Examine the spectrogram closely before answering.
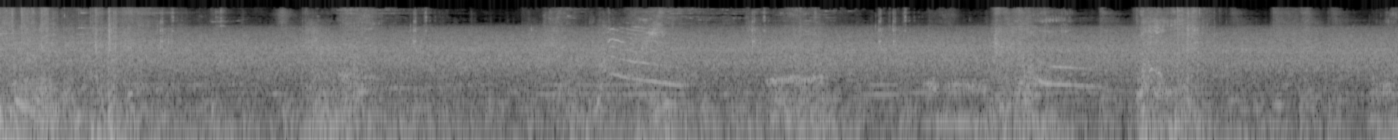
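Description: Magical spell effects whoosh and chime with short sliding tones.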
